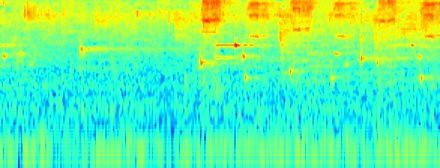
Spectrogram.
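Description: Sound-design ambience of dripping water: scattered short, pitched drips at different heights over a steady low rumble.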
